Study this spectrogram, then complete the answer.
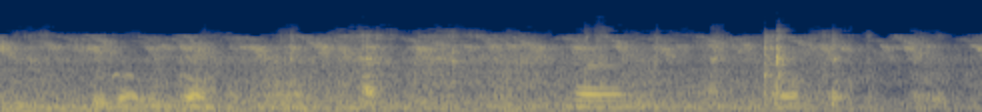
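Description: A metal lid clinks against a steel pot.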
